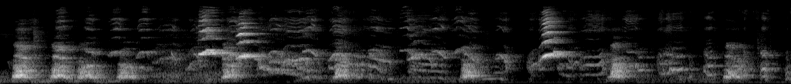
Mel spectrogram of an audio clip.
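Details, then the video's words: A litter of Labrador Retriever puppies aged three weeks, calling indoors with a dense chorus of overlapping squeaky yips and falling whimpers, high-pitched and nearly continuous, several pups crying at once. "chiots labrador 3 semaines"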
